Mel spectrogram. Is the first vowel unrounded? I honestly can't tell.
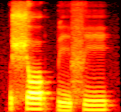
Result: no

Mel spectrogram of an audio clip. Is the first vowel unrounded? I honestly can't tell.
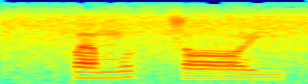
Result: yes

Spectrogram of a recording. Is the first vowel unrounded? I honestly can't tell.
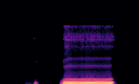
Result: no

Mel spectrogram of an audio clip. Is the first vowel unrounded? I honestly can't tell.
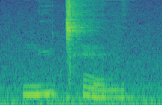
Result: no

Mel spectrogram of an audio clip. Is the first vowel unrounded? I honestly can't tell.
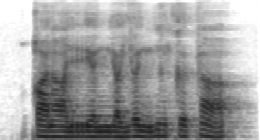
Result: no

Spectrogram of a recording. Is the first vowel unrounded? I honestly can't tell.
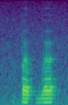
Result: yes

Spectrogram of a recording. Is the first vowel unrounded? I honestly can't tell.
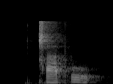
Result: yes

